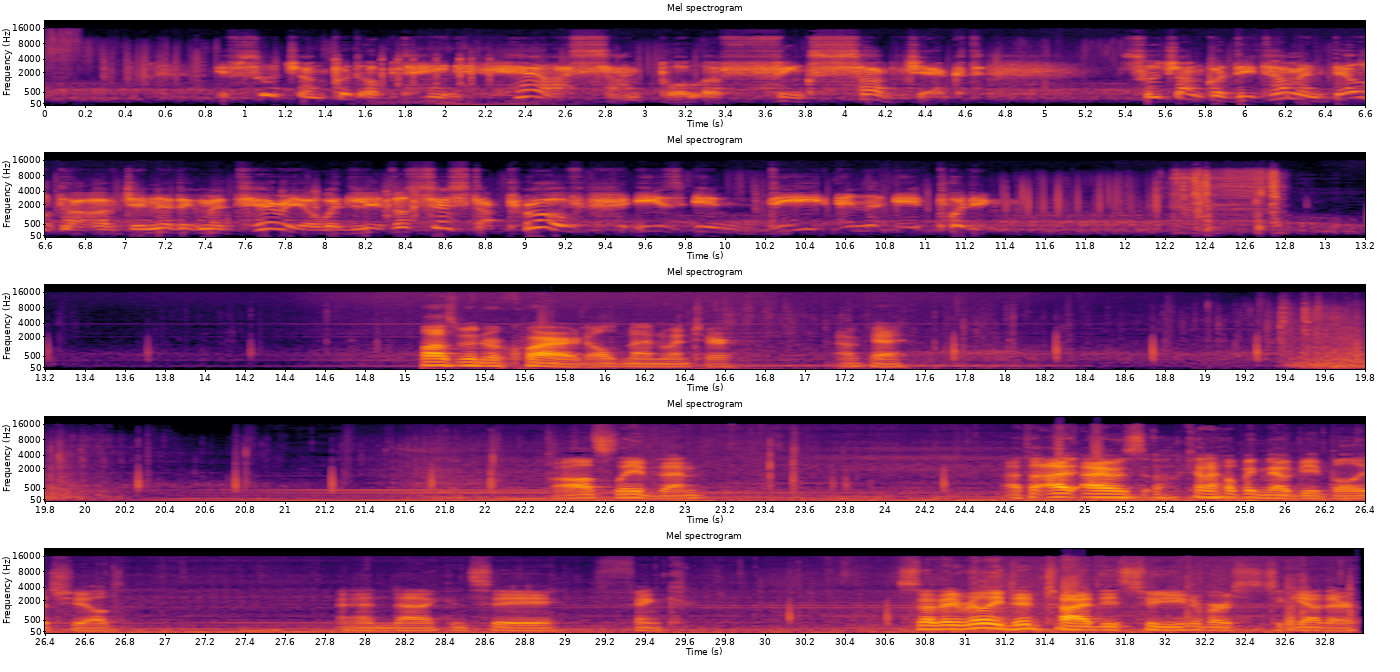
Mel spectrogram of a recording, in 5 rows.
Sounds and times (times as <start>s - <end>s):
Speech: 0.9s - 4.8s, 5.4s - 11.5s, 15.1s - 17.6s, 22.4s - 23.2s, 24.6s - 26.8s, 27.9s - 29.7s, 30.7s - 32.9s.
